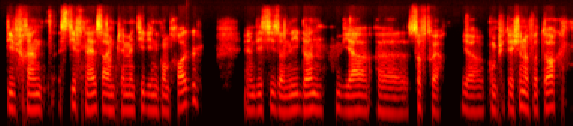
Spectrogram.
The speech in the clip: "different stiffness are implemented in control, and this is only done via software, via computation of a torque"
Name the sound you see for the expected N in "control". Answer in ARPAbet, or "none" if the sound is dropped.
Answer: none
